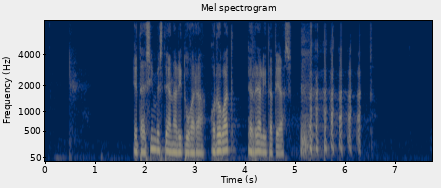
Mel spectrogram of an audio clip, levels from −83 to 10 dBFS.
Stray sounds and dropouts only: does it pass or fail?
fail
